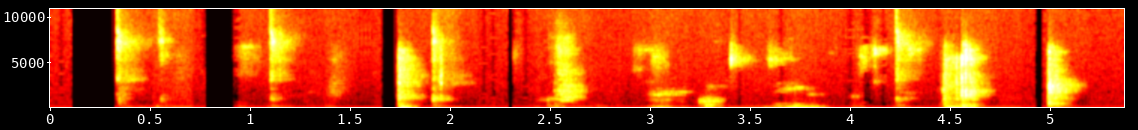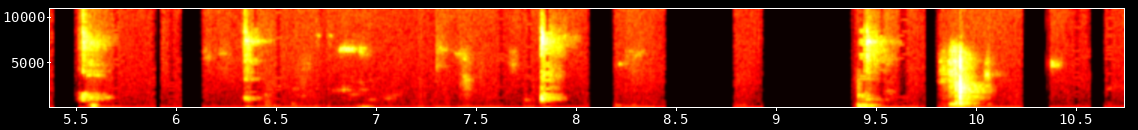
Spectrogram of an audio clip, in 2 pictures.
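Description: Scattered faint clicks and taps from a computer mouse and keyboard being worked, at irregular intervals, with the loudest click near the end.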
